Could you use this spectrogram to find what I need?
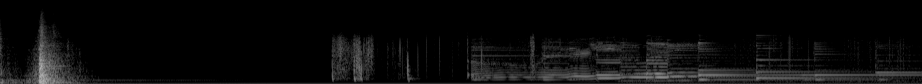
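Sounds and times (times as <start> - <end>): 
front door closing: 0.0 - 0.9
music playing: 4.7 - 9.2.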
